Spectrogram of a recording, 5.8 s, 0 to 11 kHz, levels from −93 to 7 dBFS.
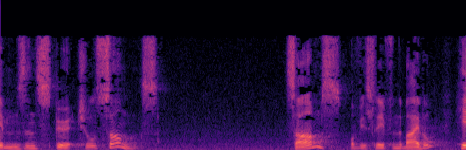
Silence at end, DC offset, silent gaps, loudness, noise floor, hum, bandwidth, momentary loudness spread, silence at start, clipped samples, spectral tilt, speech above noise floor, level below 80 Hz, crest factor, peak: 0 s; under 0.1%; none; -32 LUFS; -60 dBFS; none; 8.8 kHz; 13 LU; 0 s; under 0.1%; -3.5 dB/octave; 29 dB; -72 dBFS; 24 dB; -10 dBFS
